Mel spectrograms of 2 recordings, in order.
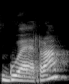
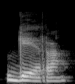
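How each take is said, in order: First: The u is sounded, like gwe. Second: The u is silent, like ge. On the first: This is the Italian pronunciation. "En italiano es guerra" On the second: This is the Spanish pronunciation. "en español es guerra"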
